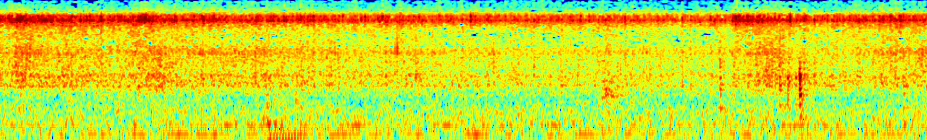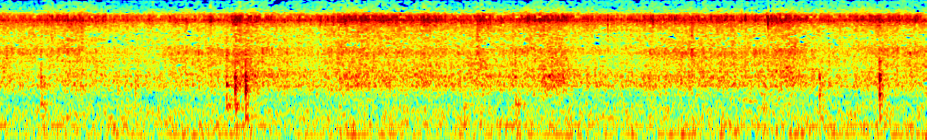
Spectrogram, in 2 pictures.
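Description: Millet noodles and sauced vegetables sizzling in a hot nonstick pan while being tossed and stirred with spatulas. A steady frying hiss runs throughout, with a few faint knocks of the spatula against the pan.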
